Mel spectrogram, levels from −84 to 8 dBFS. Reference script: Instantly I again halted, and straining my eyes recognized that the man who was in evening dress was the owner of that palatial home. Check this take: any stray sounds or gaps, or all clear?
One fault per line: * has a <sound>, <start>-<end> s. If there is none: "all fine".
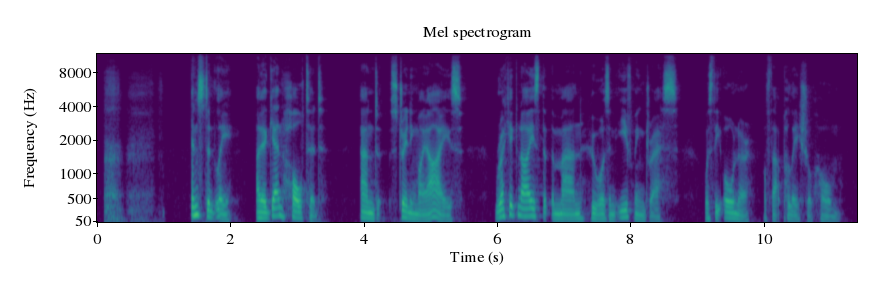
* has a breath, 0.1-1.0 s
